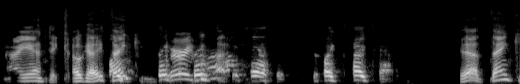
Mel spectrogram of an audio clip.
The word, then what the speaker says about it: Niantic: $10 I've seen that Niantic I call it anionic Riverwood crafting huh I forgot to how do I say it ninety-nine antique that's what I thought it was you're right I'll tell you you're saying it right Niantic okay thank you yeah thank you I appreciate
